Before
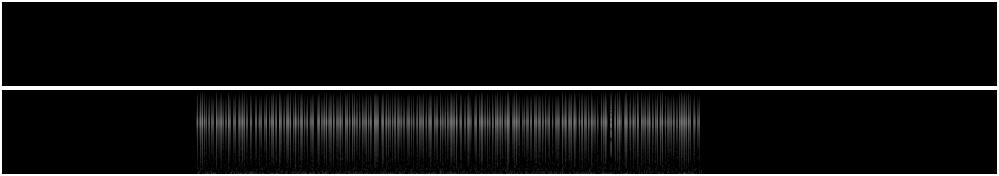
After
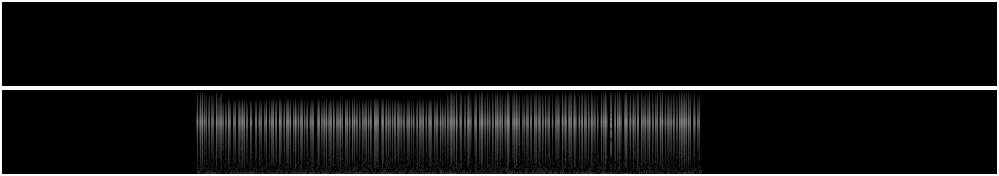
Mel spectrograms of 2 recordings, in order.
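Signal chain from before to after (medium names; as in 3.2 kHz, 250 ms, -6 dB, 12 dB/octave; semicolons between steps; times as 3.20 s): 12.14–14.40 s: low-pass 10 kHz 12 dB/octave; trim +4 dB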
